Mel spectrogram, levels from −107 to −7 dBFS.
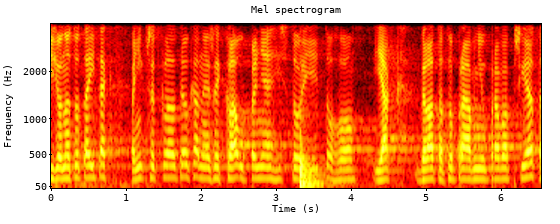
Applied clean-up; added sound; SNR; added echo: none; Bowed string instrument; 0 dB; none.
